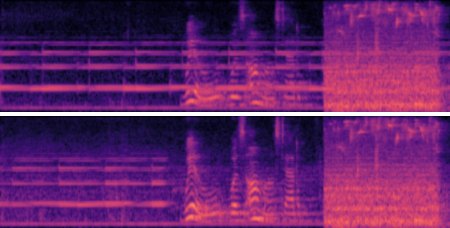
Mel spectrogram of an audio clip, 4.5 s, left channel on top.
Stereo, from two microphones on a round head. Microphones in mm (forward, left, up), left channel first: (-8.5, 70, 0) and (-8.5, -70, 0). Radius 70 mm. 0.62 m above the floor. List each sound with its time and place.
1.8 s a woman speaking: 30° right (ahead or behind), 1.3 m
3.2 s a bird: centre (ahead or behind), 0.8 m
